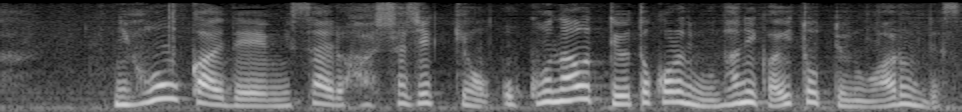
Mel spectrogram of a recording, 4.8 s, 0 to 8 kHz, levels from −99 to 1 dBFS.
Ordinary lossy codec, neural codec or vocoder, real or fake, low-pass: MP3, 64 kbps; autoencoder, 48 kHz, 128 numbers a frame, DAC-VAE, trained on Japanese speech; fake; 7.2 kHz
